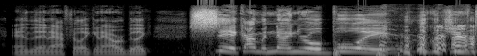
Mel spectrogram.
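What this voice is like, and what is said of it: Usual voice. Nothing is said of it.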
